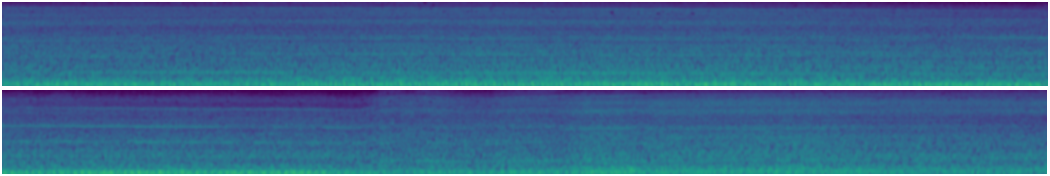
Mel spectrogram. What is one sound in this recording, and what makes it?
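An armoured vehicle's engine rumbles steadily as it drives along.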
